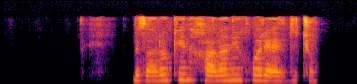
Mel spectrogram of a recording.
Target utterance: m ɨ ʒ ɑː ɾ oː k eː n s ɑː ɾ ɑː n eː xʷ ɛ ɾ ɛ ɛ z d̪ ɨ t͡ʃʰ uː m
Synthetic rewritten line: b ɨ z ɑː ɾ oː k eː n x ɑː l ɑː n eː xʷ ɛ ɾ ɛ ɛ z d̪ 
